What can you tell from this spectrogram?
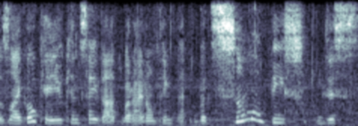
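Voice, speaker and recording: Lively intonation from a woman with a Brazilian Portuguese accent, at a moderate pace, with music in the background. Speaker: astrology and tarot channel host. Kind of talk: casual spiritual forecast monologue. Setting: home, cats present. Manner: halting, with many fillers and self-corrections.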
